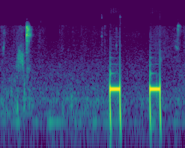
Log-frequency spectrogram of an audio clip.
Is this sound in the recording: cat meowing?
no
